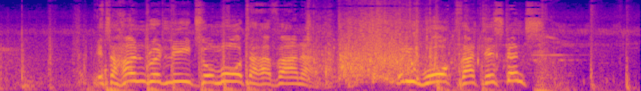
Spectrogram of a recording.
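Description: Water splashes as someone wades through a stream.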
